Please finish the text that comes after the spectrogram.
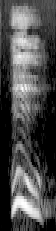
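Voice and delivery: excited preacher's woo; high joyful whoop. Real, not acted. Preacher whooping with joy at the crowd. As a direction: let out a happy whoop.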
